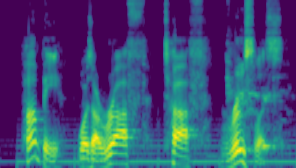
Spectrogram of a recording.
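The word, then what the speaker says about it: Pompey: Pompy is how you really pronounce his name, by the way.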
